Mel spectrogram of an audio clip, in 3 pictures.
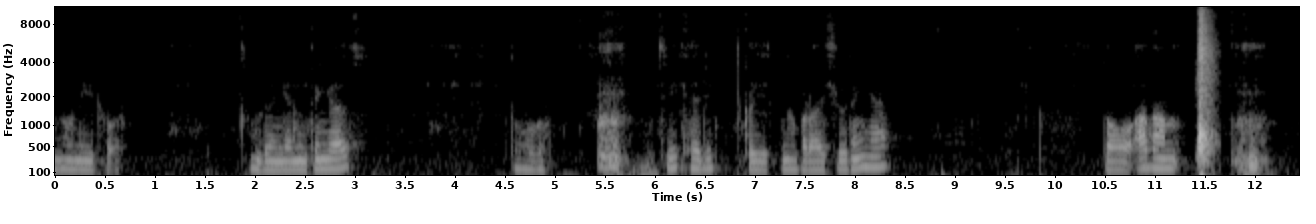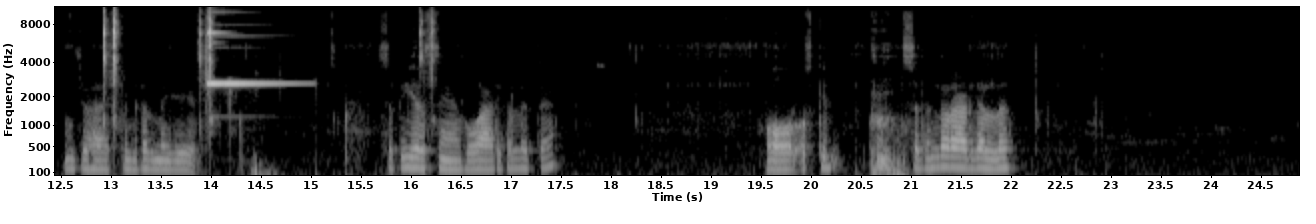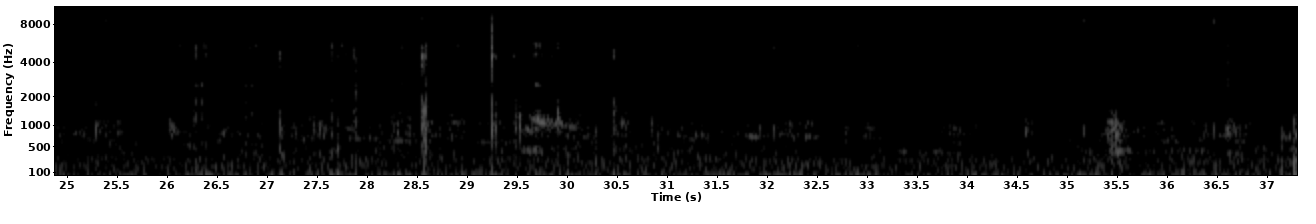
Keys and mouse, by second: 0.0 Tab, 2.6 Tab, 3.8-5.5 drag, 7.1 alt+middle click, 7.8-13.0 alt+middle drag, 14.8 click, 15.5 middle click, 16.5-17.5 alt+middle drag, 18.8-19.3 alt+middle drag, 21.7 middle click, 22.7 shift+a, 27.2 r, 27.7 x, 28.3 KP_9, 28.6 KP_0, 29.3 Return, 30.5 s, 34.6 click, 36.4 click.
